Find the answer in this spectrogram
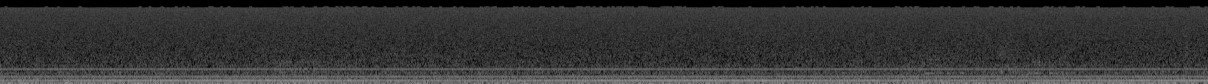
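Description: Steady hiss with a low, even hum underneath: the recording's background noise, with no other sound standing out.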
